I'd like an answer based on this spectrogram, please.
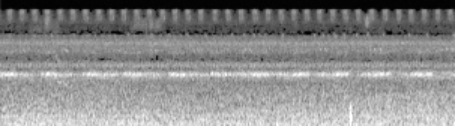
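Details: Crickets chirping outside in the evening by a deck with decoration lights: a faint, steady train of short high chirps over a broad hiss of background noise, with one sharp click near the end.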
